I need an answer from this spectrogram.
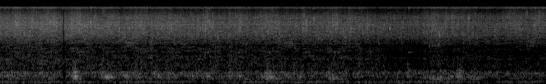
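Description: Onions, garlic and green chillies frying in ghee in a clay handi, giving a steady sizzle, while a wooden spoon stirs and scrapes through the masala.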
